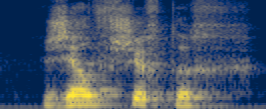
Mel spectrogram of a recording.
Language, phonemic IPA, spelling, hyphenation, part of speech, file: Dutch, /ˌzɛlfˈsʏx.təx/, zelfzuchtig, zelf‧zucht‧ig, adjective, Nl-zelfzuchtig.ogg
- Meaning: selfish, egoistic, self-centered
